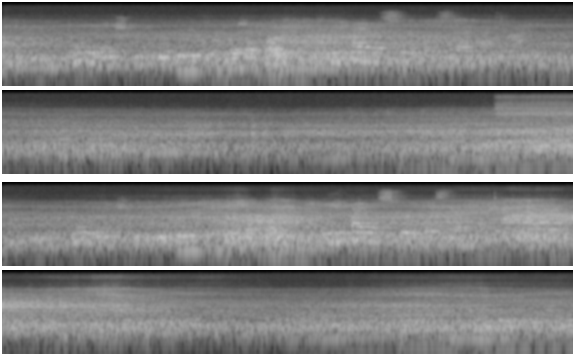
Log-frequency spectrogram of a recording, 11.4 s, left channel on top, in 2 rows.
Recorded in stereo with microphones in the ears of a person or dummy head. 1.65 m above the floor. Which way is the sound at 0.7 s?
25° left (ahead or behind).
